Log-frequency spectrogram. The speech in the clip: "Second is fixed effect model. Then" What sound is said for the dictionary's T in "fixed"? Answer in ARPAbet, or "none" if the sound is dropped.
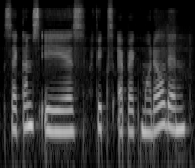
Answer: none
